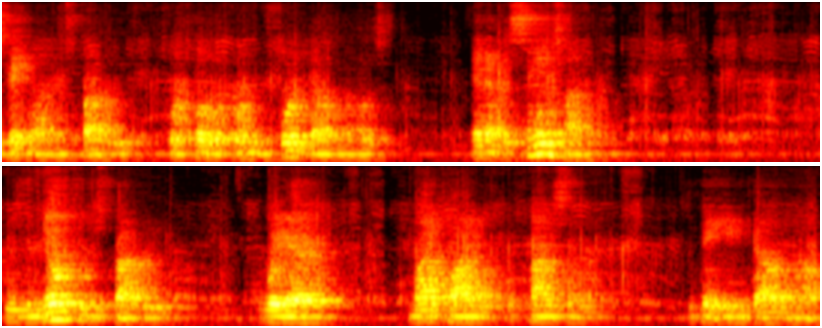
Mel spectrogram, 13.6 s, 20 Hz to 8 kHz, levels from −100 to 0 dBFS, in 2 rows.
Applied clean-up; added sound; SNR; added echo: neural separator model SepFormer DNS4.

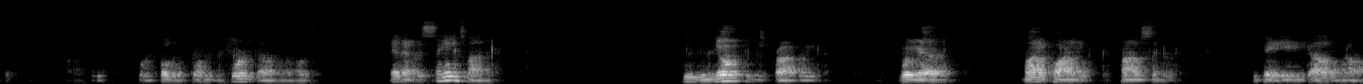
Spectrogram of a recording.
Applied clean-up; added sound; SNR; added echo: neural mask model DeepFilterNet 3.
